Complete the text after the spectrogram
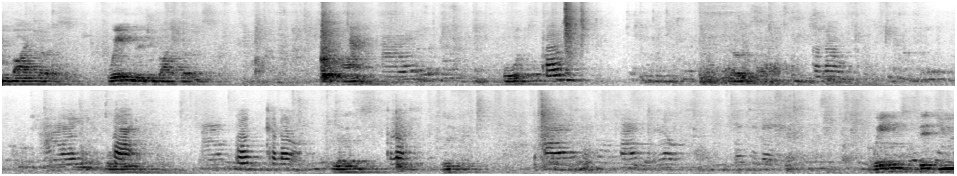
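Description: A young girl answers in a soft voice nearby.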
